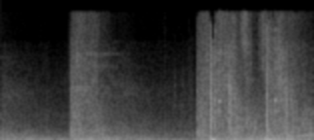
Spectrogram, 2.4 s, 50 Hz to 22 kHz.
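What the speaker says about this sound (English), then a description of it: "Firing an impact shot!" Impact-shot gunfire in the video game Mass Effect 2 erupts in loud, close bursts, a sustained barrage followed by two sharp heavier blasts in quick succession.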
